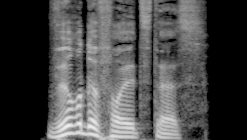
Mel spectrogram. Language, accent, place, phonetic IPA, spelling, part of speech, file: German, Germany, Berlin, [ˈvʏʁdəfɔlstəs], würdevollstes, adjective, De-würdevollstes.ogg
- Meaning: strong/mixed nominative/accusative neuter singular superlative degree of würdevoll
